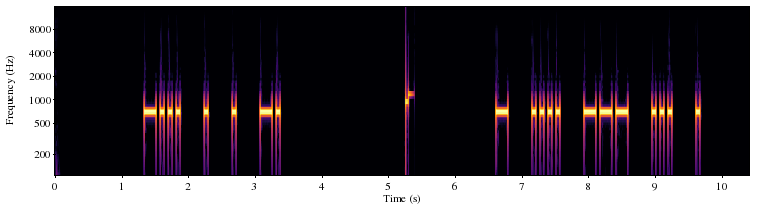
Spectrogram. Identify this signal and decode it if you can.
Morse code, heard as a keyed tone, about 20 wpm, spaced as for 15 wpm, 700 Hz. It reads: BEEN THOSE
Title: 2x Character Spacing - Top 300 Words - 20wpm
